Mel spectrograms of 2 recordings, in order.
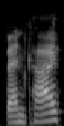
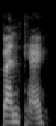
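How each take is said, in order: First: The last syllable sounds like 'kye'. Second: The last syllable sounds like 'kay'. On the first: The speaker calls it wrong. "isn't it pronounced Benkai?" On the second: The speaker calls it right. "No, it's pronounced Benkei"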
